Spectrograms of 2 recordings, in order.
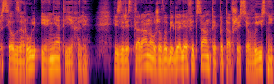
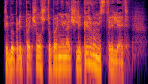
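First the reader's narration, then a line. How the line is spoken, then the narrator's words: Angry, breathless. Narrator (Russian): зло бросил тяжело дышавший Вайдеманис, все еще не пришедший в себя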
